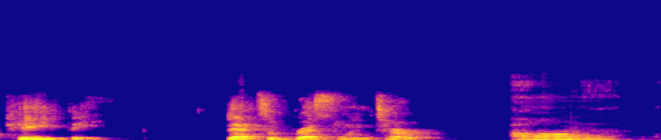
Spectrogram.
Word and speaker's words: kayfabe: The last DVD that he put out is called Kayfabe. That's a wrestling term. Oh, what's the term? Say it again. Kayfabe. It's spelled Kayfabe, but it's pronounced Kayfabe.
